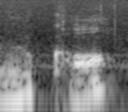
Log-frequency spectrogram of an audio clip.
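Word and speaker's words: lucre: 더 많은 이게 루커라고 발음하시면 돼요. 루커.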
